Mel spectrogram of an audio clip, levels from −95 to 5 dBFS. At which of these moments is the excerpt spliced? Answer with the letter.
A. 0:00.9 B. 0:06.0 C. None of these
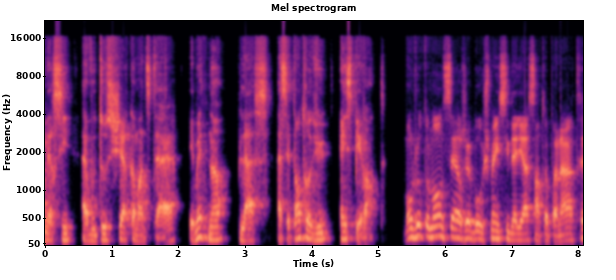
C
